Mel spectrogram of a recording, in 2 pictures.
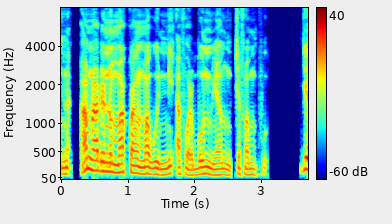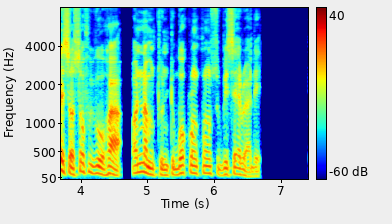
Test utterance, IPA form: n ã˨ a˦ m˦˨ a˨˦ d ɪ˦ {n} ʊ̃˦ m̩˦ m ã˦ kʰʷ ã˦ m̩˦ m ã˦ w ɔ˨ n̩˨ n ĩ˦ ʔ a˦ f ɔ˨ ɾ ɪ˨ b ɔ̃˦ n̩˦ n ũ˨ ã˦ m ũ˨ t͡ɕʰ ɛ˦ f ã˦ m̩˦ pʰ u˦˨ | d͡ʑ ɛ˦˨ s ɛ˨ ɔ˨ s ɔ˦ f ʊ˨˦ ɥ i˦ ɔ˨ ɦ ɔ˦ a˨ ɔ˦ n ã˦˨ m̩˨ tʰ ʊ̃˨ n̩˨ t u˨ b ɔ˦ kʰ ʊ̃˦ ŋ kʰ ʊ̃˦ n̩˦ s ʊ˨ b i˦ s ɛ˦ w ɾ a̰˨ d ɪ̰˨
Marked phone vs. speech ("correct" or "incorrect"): correct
